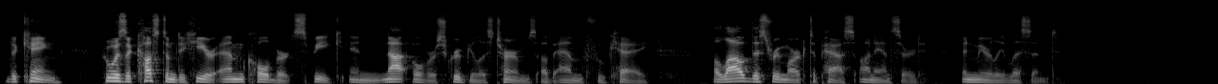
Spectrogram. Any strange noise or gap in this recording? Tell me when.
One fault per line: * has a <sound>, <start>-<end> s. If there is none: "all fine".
all fine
